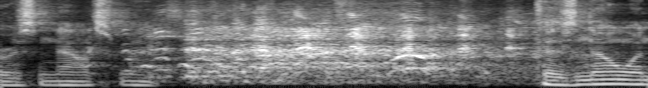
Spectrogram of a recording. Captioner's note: audience laughing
